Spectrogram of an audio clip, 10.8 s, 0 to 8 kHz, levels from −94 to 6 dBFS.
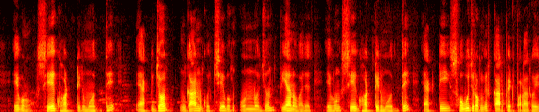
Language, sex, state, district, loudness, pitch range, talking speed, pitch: Bengali, male, West Bengal, Paschim Medinipur, -24 LUFS, 110-135 Hz, 115 wpm, 120 Hz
